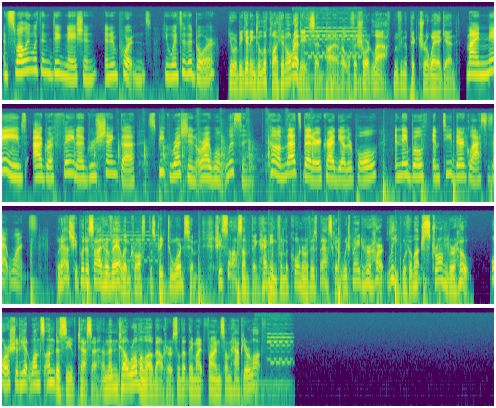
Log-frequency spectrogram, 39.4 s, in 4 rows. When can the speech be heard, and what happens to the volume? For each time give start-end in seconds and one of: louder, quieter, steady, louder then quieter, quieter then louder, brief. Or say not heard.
0.0-34.7 steady.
